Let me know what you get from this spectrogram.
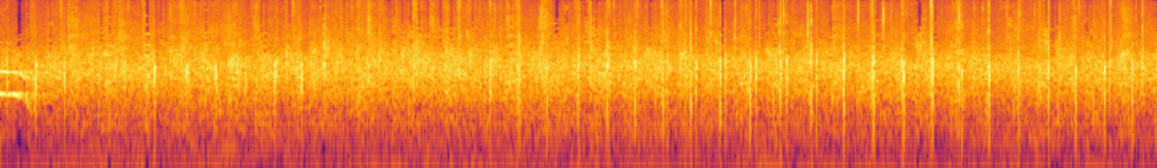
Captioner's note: applause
